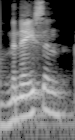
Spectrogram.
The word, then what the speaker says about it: Mnason: You have to pronounce the M and the N together. How do you do that? I'm not really sure. Mnason?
